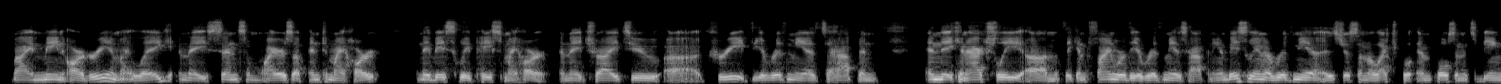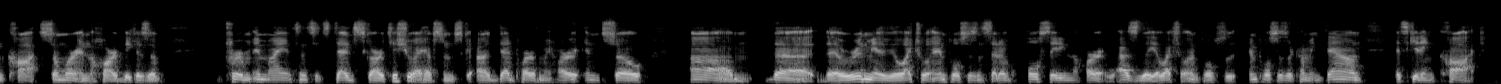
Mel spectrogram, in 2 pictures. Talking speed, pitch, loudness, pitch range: 210 wpm, 110 Hz, -24 LUFS, 105-120 Hz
